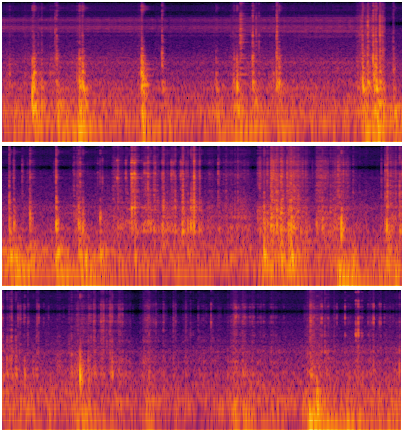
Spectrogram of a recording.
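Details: Scattered knocks, rattles and scraping clicks with a steady background hum, no clear animal voice.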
